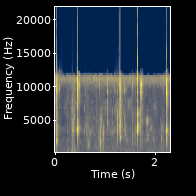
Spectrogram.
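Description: Close-miked crunchy chewing of a brittle, chalk-like food, with a series of sharp, irregular crunches a few times a second and a low rumble at the very start.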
